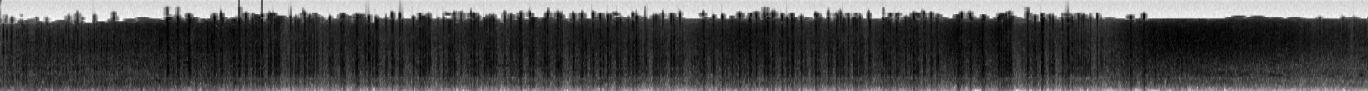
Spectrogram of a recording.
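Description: Fireworks display: a dense barrage of rapid pops and bangs from many shells and comets going off together for about eight seconds, then thinning out and fading near the end.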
